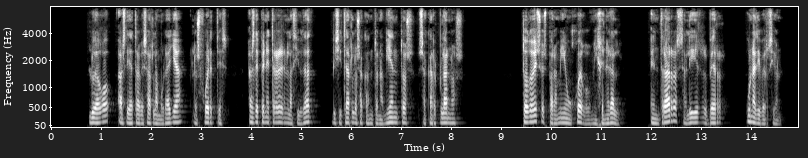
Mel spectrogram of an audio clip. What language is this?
Spanish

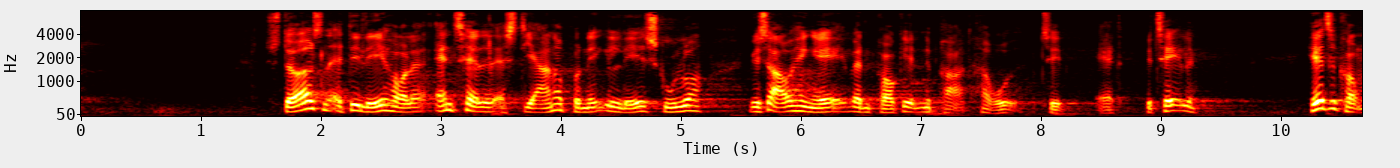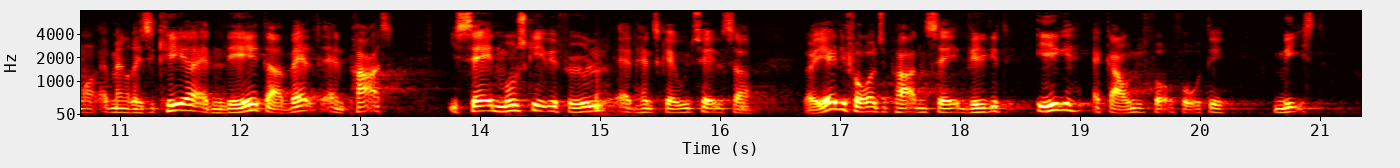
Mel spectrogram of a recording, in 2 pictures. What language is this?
Danish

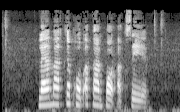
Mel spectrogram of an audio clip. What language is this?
Thai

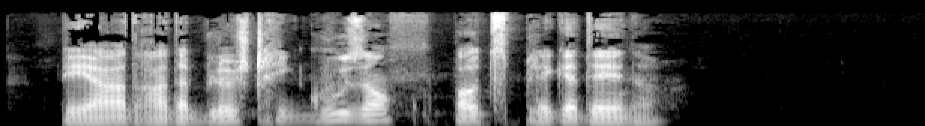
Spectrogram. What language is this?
Breton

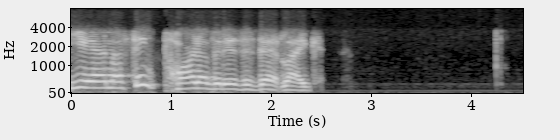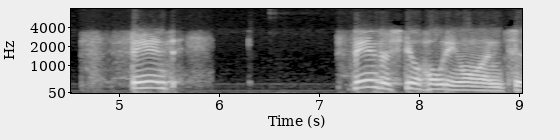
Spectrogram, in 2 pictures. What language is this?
English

